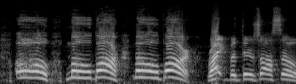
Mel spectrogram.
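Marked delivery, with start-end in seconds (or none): 0.1-1.9 thrilled, high, drawn-out chittering creature chatter. Voicing the werebats watching a fight: excited werebat crowd. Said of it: "there's excitement".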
